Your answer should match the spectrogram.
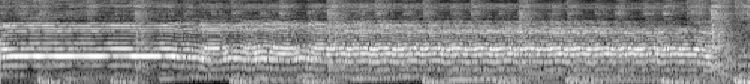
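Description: A woman singing R&B live, holding one long high note with vibrato for nearly six seconds. The note steps slightly down in pitch about a second and a half in. Under it, a soft accompaniment plays regular low notes.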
